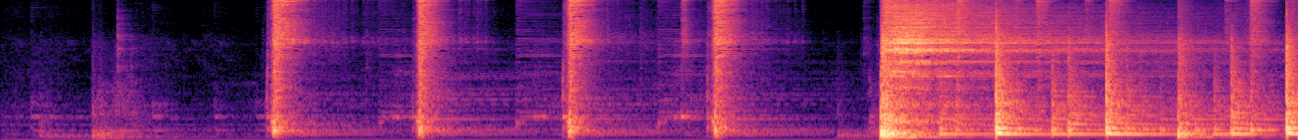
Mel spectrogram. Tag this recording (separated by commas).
Drum, Drum kit, Music, Musical instrument, Snare drum, inside a small room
